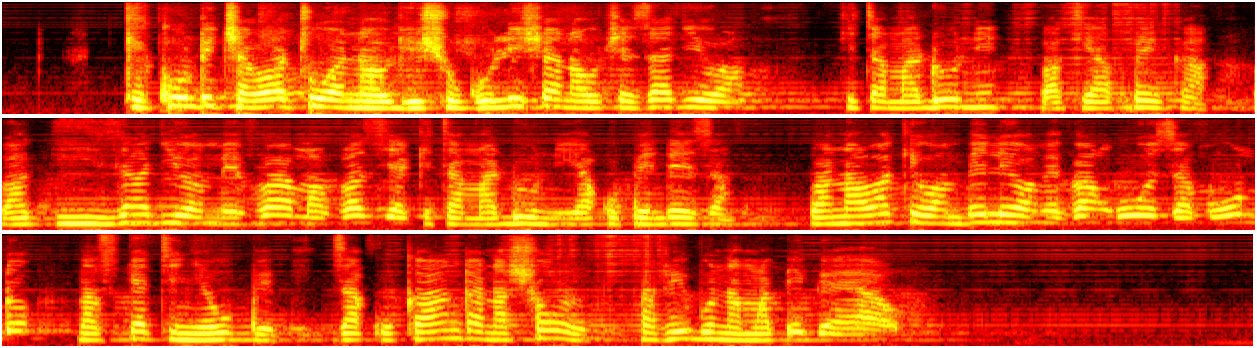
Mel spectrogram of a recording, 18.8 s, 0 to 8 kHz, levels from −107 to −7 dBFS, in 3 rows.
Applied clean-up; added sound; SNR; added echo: neural separator model SepFormer DNS4.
